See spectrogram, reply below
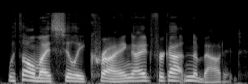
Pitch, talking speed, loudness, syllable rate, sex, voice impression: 150 Hz, 240 wpm, -17 LUFS, 6.1 syllables/s, male, very masculine, adult-like, slightly cool, sincere, slightly friendly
